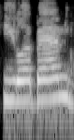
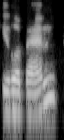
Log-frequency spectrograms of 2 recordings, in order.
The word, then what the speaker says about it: Gila Bend: Most of you will not know that it's pronounced Gila Bend because it's spelled Gila, but it is pronounced Gila Bend.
